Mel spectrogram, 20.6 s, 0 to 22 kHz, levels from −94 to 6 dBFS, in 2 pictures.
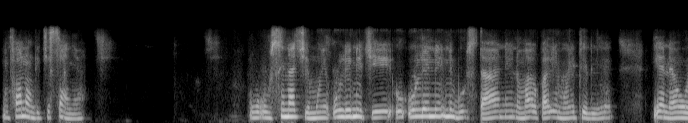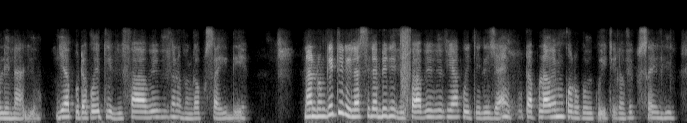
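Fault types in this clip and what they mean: Opus compression: likely low-rate speech-mode coding. Muffled, hoarse speech with nothing above about 8.7 kHz, fitting roughly 12 kbps, without MP3-style swirling.
Cable scratch noise: a dense, uneven scratching burst from 16.33 to 16.48 s, a little below the speech level, likely a disturbed contact rather than a single click.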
